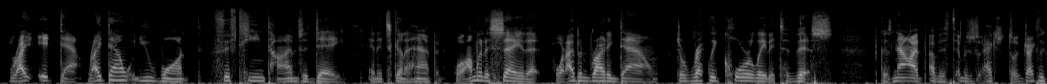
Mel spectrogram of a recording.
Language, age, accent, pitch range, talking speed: English, 20-39, American, 130-160 Hz, 235 wpm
